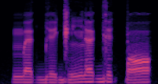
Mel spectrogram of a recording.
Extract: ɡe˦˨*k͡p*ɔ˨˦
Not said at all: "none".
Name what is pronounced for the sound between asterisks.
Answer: k͡p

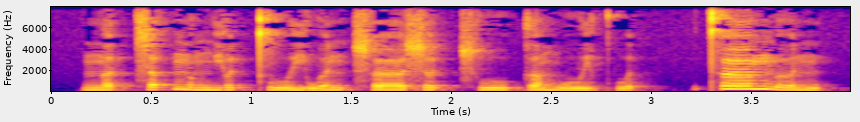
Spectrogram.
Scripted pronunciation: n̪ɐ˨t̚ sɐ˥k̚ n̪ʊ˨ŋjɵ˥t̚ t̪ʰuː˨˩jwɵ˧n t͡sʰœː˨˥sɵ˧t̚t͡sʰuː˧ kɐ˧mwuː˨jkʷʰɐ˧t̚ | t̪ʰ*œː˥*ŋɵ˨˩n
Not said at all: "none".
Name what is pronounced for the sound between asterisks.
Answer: œː˥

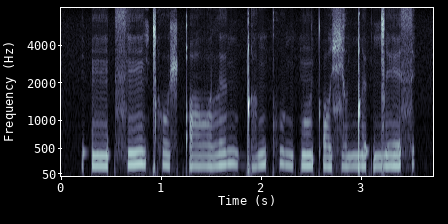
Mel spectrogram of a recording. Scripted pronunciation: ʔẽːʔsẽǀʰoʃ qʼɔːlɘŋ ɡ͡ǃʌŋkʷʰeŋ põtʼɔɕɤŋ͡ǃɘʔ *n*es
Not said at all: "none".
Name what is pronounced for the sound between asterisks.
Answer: ŋ͡ǀ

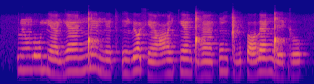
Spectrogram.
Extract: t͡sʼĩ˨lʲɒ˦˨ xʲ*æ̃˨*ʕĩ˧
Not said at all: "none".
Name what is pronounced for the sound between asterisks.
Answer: æ̃˨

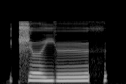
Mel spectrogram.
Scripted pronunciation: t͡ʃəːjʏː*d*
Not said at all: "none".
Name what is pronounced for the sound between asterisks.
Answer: θ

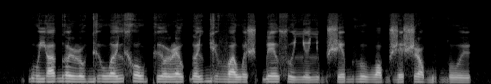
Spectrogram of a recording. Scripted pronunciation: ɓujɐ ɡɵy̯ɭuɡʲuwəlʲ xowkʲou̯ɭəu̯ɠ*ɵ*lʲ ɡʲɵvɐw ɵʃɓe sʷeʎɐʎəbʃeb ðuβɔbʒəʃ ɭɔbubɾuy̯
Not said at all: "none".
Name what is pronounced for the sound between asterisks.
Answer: ə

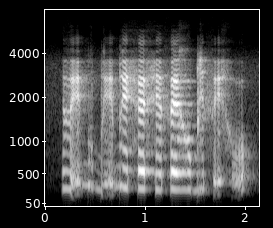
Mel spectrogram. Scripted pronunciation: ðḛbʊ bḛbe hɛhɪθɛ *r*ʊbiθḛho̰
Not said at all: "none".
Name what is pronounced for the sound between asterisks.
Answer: ɣ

